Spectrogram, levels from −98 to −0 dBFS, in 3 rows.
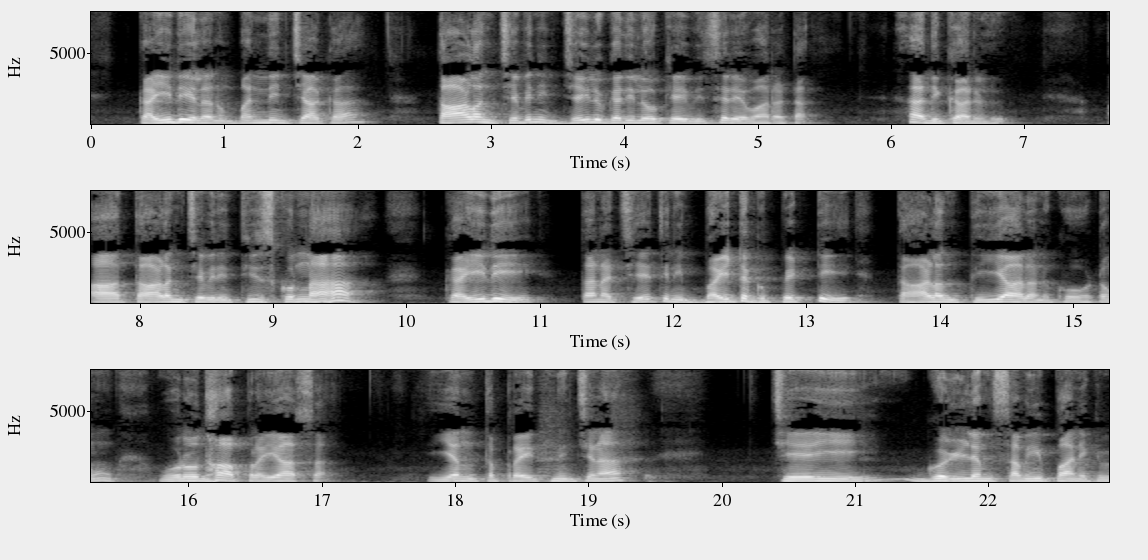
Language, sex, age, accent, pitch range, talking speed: Telugu, male, 50-69, native, 120-150 Hz, 70 wpm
